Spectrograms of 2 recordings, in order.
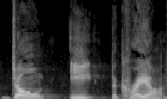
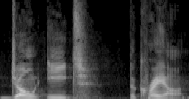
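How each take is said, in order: First: DON'T leaned on, each word drawn out; slow the warning down and press on "Don't"; slow parental warning. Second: Parent's warning. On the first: A parent slowly warning the child off the crayon, stressing "Don't". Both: Retold or imitated. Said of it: "it's like when you tell your child".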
